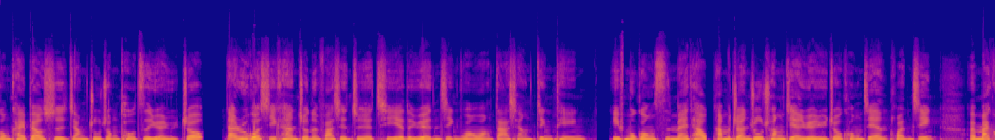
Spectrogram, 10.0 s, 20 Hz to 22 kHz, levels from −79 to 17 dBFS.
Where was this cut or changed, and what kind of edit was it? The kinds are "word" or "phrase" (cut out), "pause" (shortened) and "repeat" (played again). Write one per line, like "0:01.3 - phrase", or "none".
0:06.2 - word
0:07.1 - phrase
0:08.9 - word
